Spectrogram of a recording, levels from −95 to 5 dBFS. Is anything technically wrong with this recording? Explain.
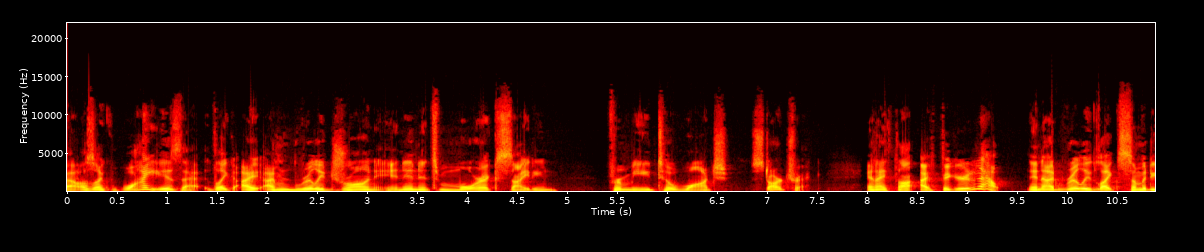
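No, nothing technically wrong can be heard here.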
